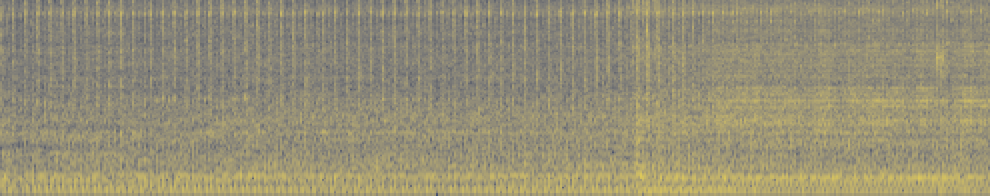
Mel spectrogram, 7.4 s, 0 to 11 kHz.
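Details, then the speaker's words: Troy-Bilt Storm 2410 two-stage snowblower, small single-cylinder engine, just after the pilot jet was blown out and refitted: steady quick beat whose speed and loudness still rise and fall slightly, better but still surging; owner suspects governor linkage tension spring. "It's better. So it's better. It is a little better, but it still surges, right? But it is definitely better."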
